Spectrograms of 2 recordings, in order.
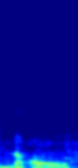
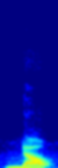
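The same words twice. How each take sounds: First: It is said curiously. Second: It is said firmly, with conviction. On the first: "say no with curiosity" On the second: "say no with conviction"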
